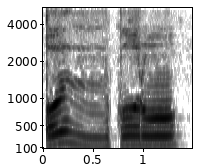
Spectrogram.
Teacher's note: كاف مضمومه. طالما الكاف مضمومه يبقى انا هبدا بايه؟ بهمزه الوصل مضمومه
